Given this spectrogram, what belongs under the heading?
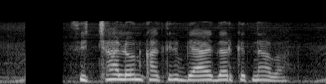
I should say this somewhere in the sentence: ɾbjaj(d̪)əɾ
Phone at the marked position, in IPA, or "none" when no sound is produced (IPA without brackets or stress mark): d̪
